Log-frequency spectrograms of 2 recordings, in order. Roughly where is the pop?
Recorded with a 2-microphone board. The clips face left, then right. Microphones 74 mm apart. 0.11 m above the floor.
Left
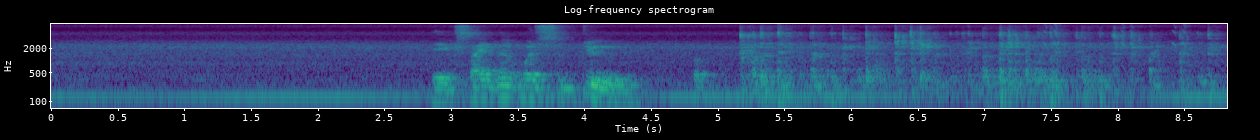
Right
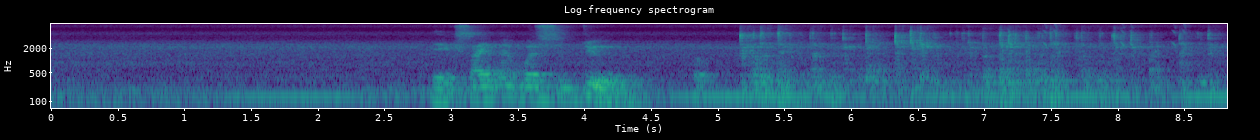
No pop in this recording.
